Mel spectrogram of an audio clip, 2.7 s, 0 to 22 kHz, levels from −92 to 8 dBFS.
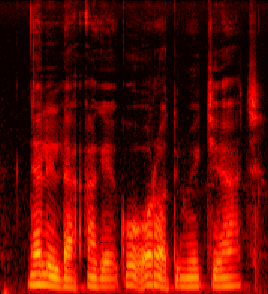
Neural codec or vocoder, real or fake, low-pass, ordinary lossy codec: none; real; none; none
